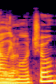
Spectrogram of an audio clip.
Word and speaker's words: Calimocho: Calimacho. – Can you give us a pronunciation? – Calimocho. – Of that? – Calimocho. Mocho. But, you know, we did a little twist on it, made it a little fancier because we're fancy.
